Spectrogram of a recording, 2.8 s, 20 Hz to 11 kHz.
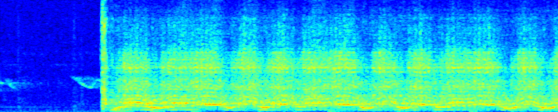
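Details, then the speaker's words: Barn-find 1971 Fiat 850 Spider four-cylinder, first start in about 30 years: number one spark plug missing and timing adjusted, well out; runs with an uneven, lumpy chuff, misfiring from the missing cylinder with timing off. "I've gone ahead and mess with the timing a little bit here I still can't get this number one spark plug in for now"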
